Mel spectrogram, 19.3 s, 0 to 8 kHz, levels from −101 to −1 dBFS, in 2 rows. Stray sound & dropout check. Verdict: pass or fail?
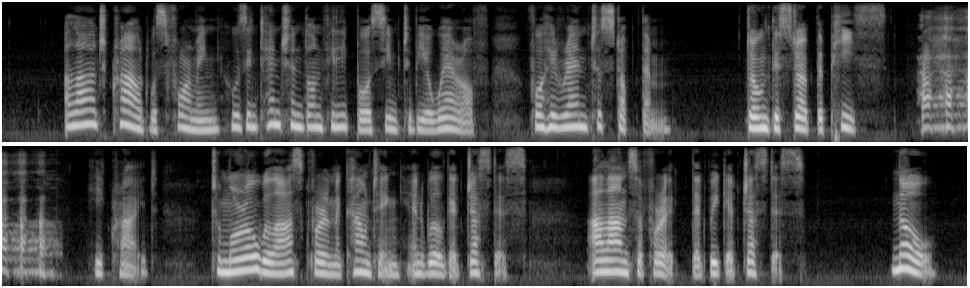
fail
